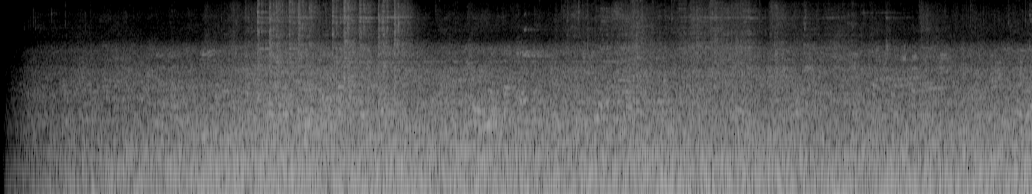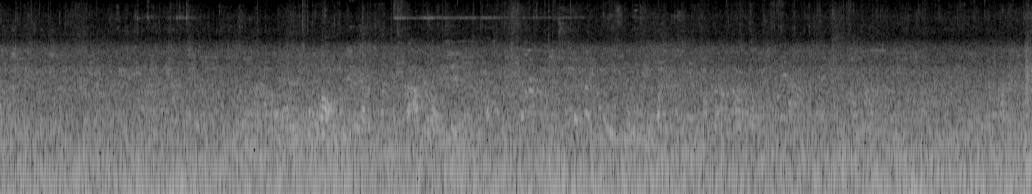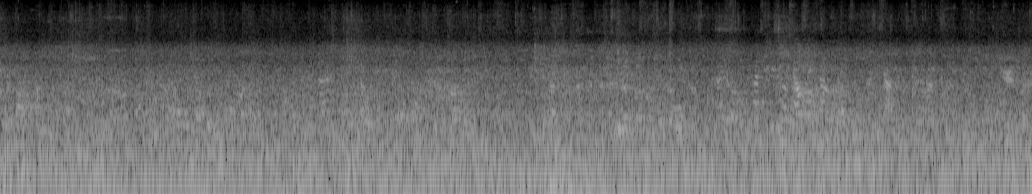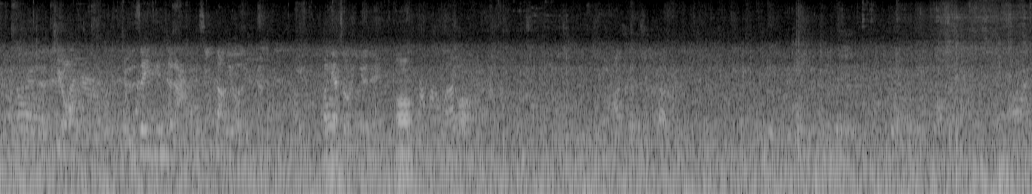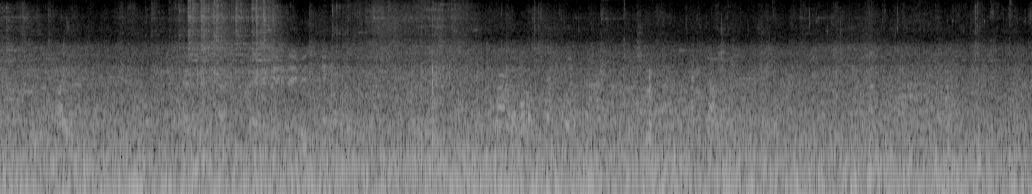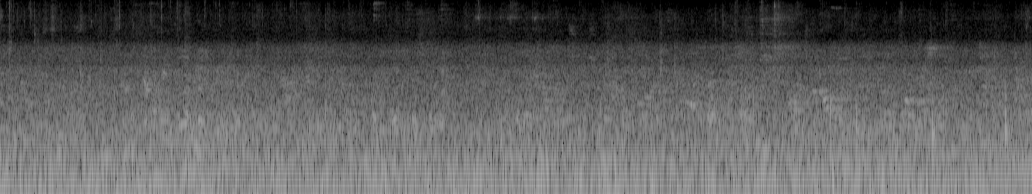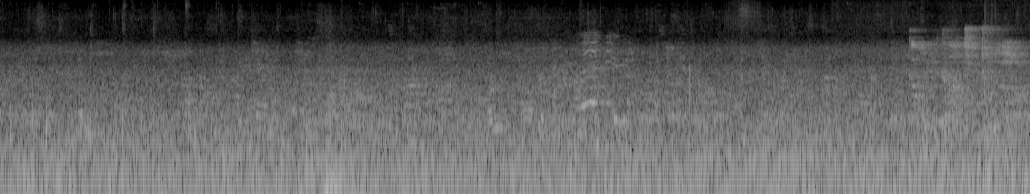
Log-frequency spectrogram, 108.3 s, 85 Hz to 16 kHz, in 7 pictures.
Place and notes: THSR Taichung Station - Station hall
from Station hall walking to Platform, Station broadcast messages, Sony PCM D50+ Soundman OKM II
Wuri District, 站區一路(二樓大廳層)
